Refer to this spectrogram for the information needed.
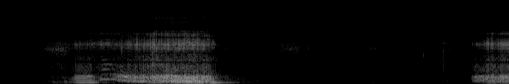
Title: Listening snoring first time.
